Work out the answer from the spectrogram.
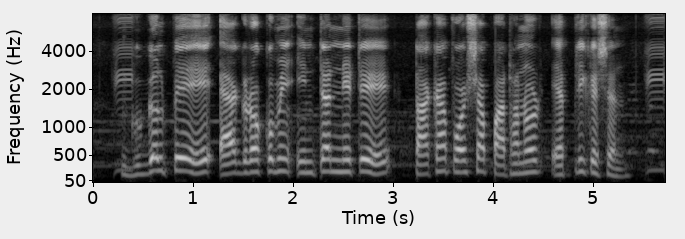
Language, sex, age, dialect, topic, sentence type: Bengali, male, 18-24, Northern/Varendri, banking, statement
